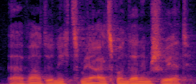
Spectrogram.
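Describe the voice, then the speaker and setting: A grave, loyal knight reports bitter news in a classical radio drama. His voice is low, his delivery stern and declamatory, in formal verse. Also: little pitch movement, normal speed. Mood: stern, blunt.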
